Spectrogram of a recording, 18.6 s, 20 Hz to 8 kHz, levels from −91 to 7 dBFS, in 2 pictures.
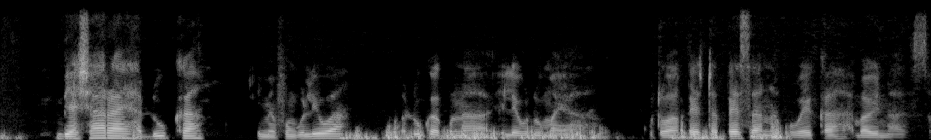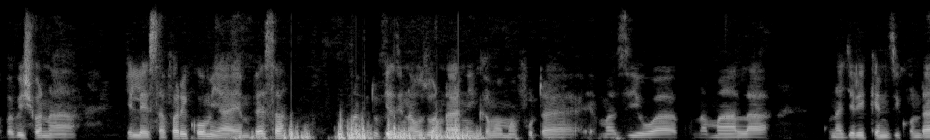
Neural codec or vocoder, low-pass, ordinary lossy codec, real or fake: none; 7.2 kHz; Opus, 64 kbps; real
